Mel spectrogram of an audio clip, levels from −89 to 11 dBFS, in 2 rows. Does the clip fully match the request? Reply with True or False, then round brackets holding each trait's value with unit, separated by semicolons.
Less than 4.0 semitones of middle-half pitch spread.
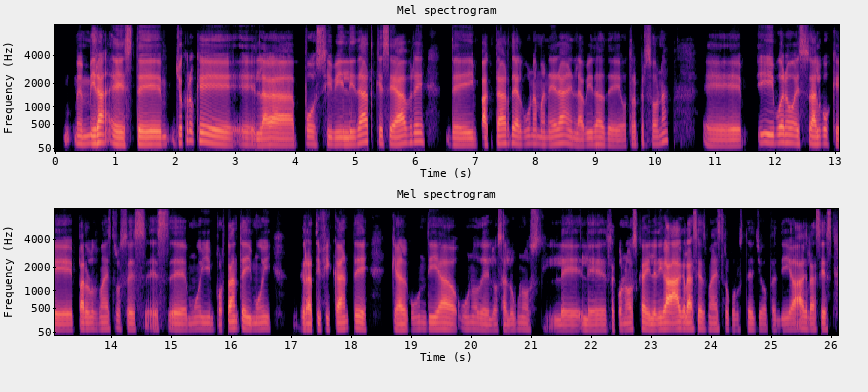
True (3.3 semitones)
